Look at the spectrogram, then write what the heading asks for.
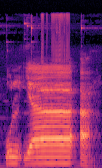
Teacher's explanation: Qul ya a, itu ada mat tobi'i fathah bertemu hamzah a. Ya a itu dibaca 5 ketukan, yang artinya di situ mat wajib muttasil. Ada mat tobi'i bertemu hamzah dalam satu kalimat.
